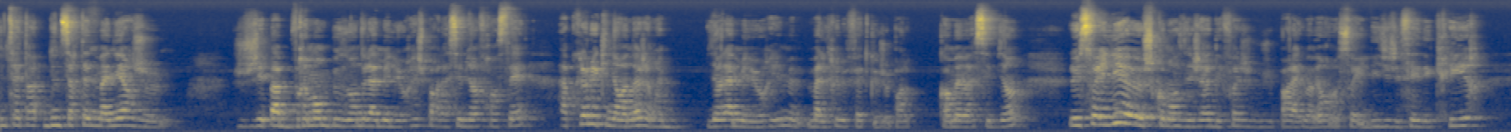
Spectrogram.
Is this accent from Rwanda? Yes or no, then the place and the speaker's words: yes; Kigali, Rwanda; je viens de Kigali, qui est une ville très petite, vraiment très petite, où tout le monde se connaît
